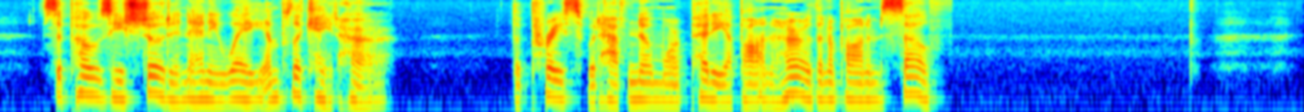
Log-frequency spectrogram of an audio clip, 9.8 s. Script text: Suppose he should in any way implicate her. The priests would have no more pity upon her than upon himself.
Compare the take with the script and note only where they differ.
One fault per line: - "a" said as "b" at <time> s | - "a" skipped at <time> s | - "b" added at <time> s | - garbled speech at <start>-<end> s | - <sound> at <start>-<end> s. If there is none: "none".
none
